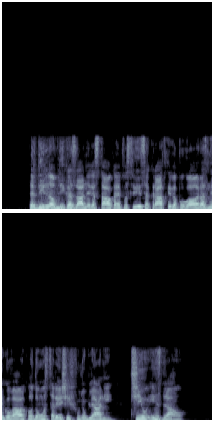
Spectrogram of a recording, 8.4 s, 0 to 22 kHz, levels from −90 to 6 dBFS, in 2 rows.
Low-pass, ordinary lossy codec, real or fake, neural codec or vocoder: none; none; real; none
